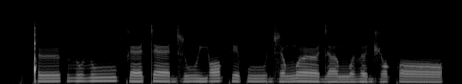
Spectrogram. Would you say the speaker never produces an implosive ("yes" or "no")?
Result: yes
